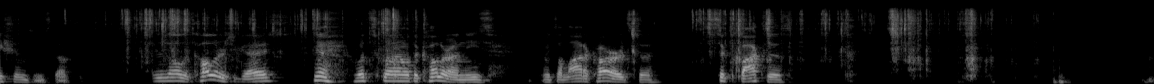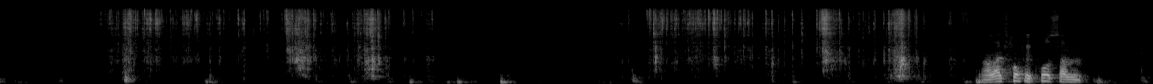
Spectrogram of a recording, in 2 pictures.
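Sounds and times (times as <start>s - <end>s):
plastic wrappers tearing and crinkling: 1.0s - 4.2s, 6.9s - 10.4s, 12.6s - 15.9s, 17.8s - 21.2s.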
